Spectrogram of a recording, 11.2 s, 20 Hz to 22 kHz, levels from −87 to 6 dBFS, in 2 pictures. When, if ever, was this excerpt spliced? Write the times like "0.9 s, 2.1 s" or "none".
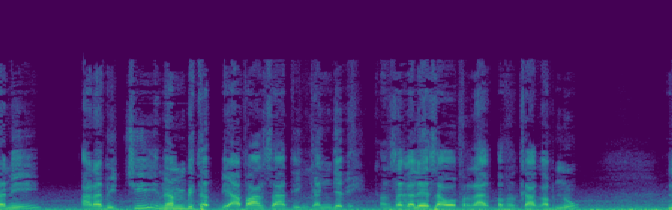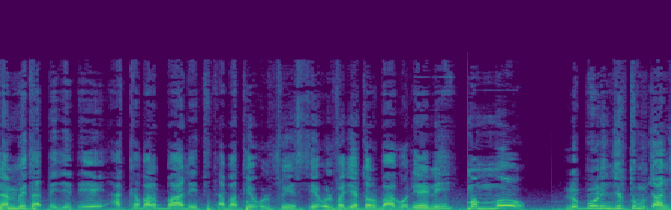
9.5 s, 10.1 s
